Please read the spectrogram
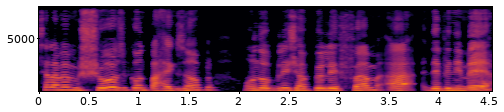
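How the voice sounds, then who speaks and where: A man talks at a moderate pace, his high voice showing ordinary pitch variation. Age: 60s. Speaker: psychologist. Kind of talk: casual chat. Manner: formal.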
